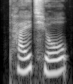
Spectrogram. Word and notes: 台球: tái qiú

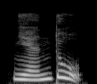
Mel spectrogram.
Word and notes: 年度: nián dù

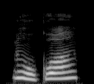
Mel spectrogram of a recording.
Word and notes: 目光: mù guāng

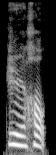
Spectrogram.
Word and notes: 日后: rì hòu

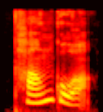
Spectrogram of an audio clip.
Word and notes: 糖果: táng guǒ

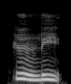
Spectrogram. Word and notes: 日历: rì lì

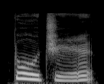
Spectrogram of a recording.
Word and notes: 不止: bù zhǐ

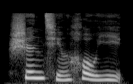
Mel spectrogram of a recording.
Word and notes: 深情厚谊: shēn qíng hòu yì

